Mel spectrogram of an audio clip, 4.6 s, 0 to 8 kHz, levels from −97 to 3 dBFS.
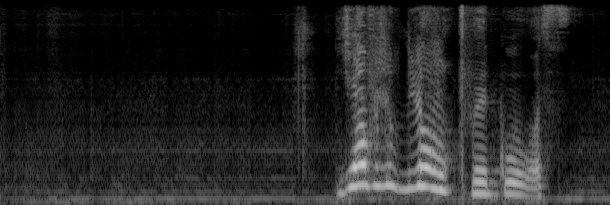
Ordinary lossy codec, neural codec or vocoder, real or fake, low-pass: none; codec, 16 kHz in and 24 kHz out, 0.6 kbps, FireRedTTS-2 codec; fake; 7.2 kHz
